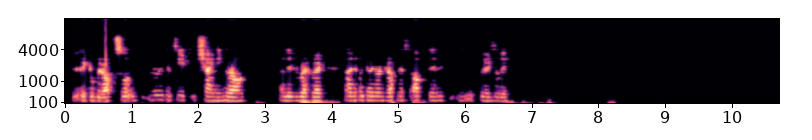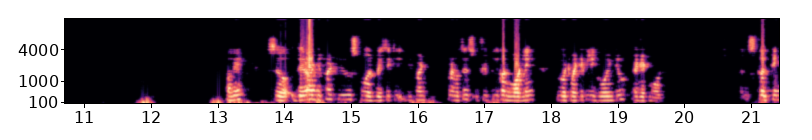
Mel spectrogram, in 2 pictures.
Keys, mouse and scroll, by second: 0.8-2.4 middle drag, 2.4-3.3 scroll up 4, 4.3-8.9 drag, 12.1-13.7 drag, 13.7-15.4 scroll down 1, 15.4 click, 18.6 click, 20.4 drag.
